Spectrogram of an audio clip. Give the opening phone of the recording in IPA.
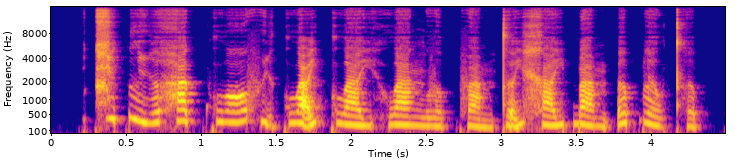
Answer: t͡ɕ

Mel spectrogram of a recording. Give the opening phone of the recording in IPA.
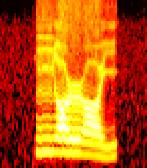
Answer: ɲ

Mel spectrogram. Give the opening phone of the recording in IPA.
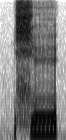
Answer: ɕ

